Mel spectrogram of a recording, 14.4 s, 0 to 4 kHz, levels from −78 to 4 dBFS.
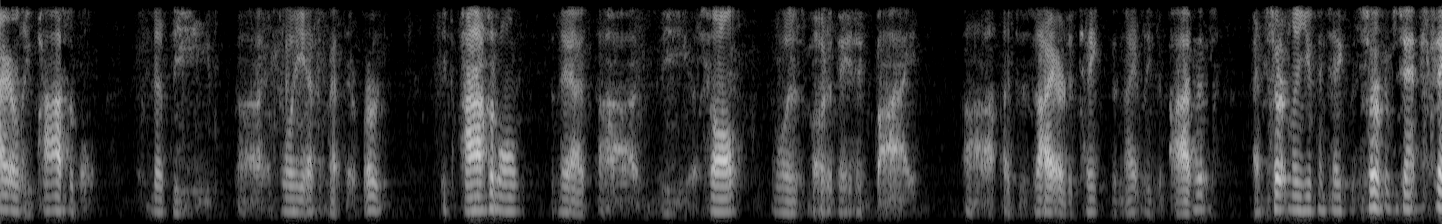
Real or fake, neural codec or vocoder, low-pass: fake; vocoder, 22.05 kHz, 80 mel bands, HiFi-GAN; 3.6 kHz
